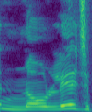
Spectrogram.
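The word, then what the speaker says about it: knowledge: नॉलेज पढ़ेंगे। नॉलेज मत पढ़िएगा। नॉलेज। ठीक है? यहां पे भी एन से पहले के आया है तो के साइलेंट हो गया है।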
